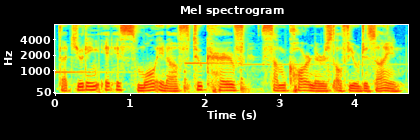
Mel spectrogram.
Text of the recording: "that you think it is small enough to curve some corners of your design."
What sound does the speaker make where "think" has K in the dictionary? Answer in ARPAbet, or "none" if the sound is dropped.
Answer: none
